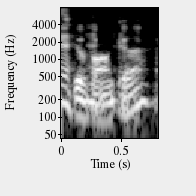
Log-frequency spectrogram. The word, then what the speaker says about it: Gawanke: Yeah, and we got the pronunciation on point this time. It's Gavanka.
